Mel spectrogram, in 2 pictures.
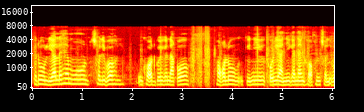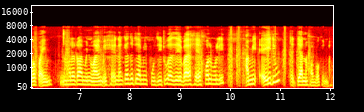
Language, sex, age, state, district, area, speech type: Assamese, female, 60+, Assam, Dibrugarh, rural, spontaneous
